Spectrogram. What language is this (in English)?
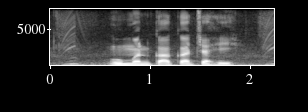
Bhojpuri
